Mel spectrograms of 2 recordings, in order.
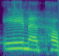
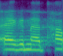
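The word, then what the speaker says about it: Agnatha: एनेथा, जी नहीं बोल रहे हैं हम यहाँ पे, कई लोगों को मैंने देखा एगनेथा बोलते हैं, बट यहाँ पे जी साइलेंट होता है, ठीक है।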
